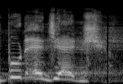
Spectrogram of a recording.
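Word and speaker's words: Buttigieg: Pocahontas, Sleepy Joe, boot edge edge. Boot edge edge. They said, think of it as boot and then edge edge, because nobody can pronounce this guy's name.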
